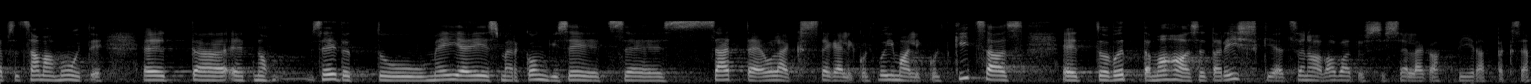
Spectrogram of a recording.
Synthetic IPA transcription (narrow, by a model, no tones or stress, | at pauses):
æpselt̪sɑmɑmo̞ːd̪̥i | e̞t̪ːe̞t̪no̞h | se̞ːt̪ɤt̪ːume̞jeeːsmærkːo̞ŋɡ̥ise̞ːt̪se̞ːsæt̪ːeo̞lekst̪e̞ɡ̥e̞likːult̪vɤjmɑlikːult̪kit̪sɑs | e̞t̪ːvɤt̪ːɑmɑɦɑse̞d̪ɑɾiskie̞t̪sɤnɑvɑb̥ɑd̪̥ust̪sisse̞lːeɡ̥ɑpiːɾɑ̰t̪ːˑɑkse̞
